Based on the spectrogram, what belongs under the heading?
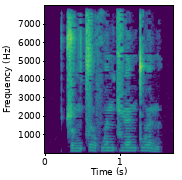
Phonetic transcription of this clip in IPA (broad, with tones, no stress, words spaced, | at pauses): ʈ͡ʂʊ˨˦ŋ t͡sɤ˥˨fwə˦nt͡ɕɥɛ˦n t̪wə˥˨n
